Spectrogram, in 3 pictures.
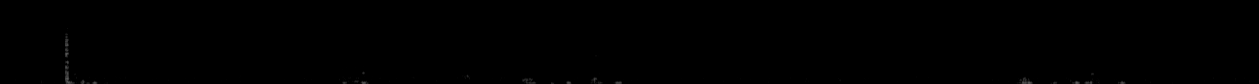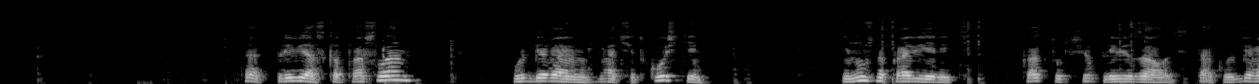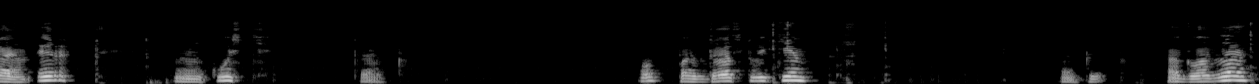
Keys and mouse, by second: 15.2-16.5 shift+middle drag, 18.3 click, 19.9 click, 21.3-22.5 drag, 34.2-37.7 middle drag.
